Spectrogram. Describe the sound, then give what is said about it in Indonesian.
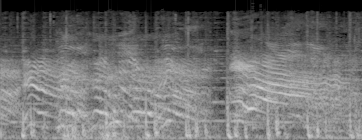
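A ridden horse gallops with rapid, heavy hoofbeats as it struggles to leap across a trench, its shrill whinnies rising and falling over the pounding rhythm; the sound is loud, filling the short stretch. “Kuda yang ditunggangi Ikrimah dengan susah payah berhasil melompati parit.”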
